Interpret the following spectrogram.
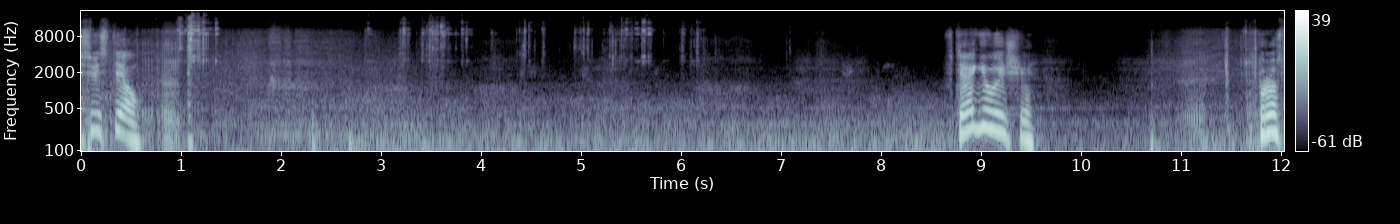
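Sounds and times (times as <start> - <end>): low steady hum: 0.0 - 12.0
light clinks and rattles: 0.8 - 1.5, 2.8 - 6.4.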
